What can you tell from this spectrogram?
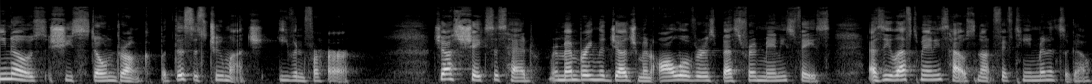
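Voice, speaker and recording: Here a woman speaks at a medium pitch. Her pitch variation is ordinary. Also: moderate pace. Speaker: teacher reading a novel aloud. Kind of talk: casual enthusiastic book recommendation. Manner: expressive, narrative reading that voices dialogue with emotion, fairly steady pacing; enthusiastic and warm when recommending the book.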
